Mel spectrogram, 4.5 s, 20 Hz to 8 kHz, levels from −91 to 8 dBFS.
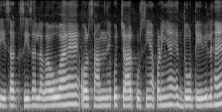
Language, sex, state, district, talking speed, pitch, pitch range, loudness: Hindi, female, Punjab, Pathankot, 200 wpm, 205 Hz, 200-215 Hz, -15 LUFS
